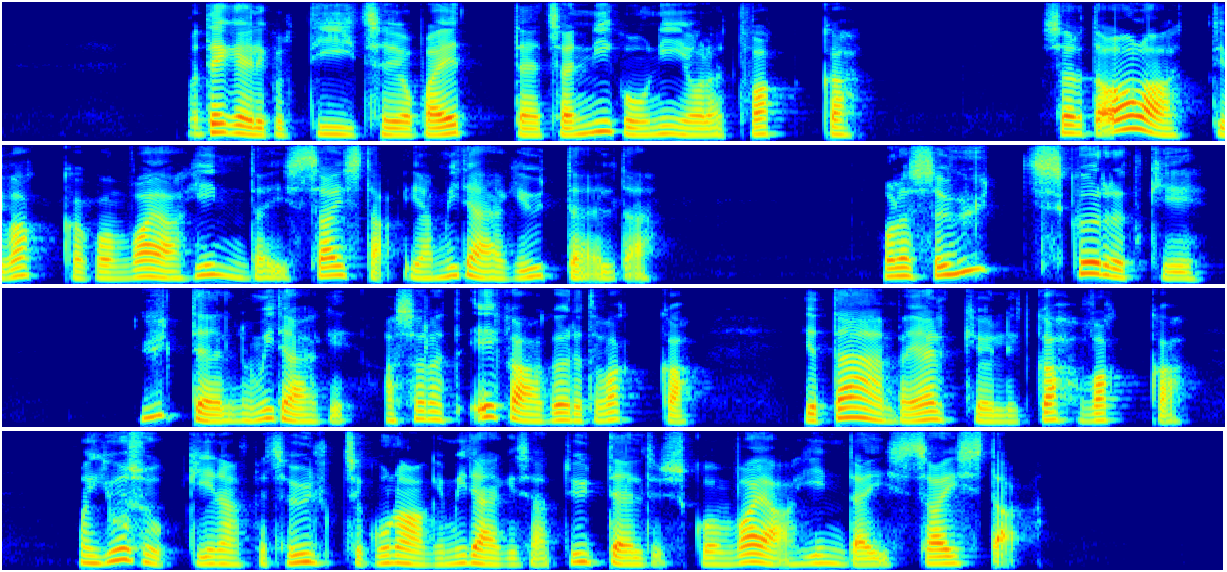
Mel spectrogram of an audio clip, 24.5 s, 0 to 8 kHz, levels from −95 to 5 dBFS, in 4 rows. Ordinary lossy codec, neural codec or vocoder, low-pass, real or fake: none; none; none; real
